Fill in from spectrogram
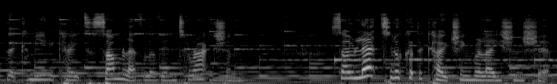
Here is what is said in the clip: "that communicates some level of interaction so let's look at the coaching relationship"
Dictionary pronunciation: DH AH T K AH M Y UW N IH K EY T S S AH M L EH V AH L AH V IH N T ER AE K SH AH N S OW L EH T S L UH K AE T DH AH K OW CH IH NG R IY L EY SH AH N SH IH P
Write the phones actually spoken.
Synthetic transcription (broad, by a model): DH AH T K AH M Y UW N IH K EY T S S AH M L EH V AH L AH V IH N T ER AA K SH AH N S OW L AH T S L UH K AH T DH AH K OW CH IH NG R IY L EY SH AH N SH IH P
